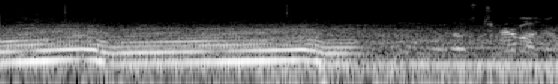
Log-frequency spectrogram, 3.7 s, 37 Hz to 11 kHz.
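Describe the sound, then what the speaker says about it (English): A McLaren 570S Spider's turbocharged engine revs up close and loud, holding a steady drone that steps down in pitch twice before settling into a lower hum. "Those turbos are way louder now."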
